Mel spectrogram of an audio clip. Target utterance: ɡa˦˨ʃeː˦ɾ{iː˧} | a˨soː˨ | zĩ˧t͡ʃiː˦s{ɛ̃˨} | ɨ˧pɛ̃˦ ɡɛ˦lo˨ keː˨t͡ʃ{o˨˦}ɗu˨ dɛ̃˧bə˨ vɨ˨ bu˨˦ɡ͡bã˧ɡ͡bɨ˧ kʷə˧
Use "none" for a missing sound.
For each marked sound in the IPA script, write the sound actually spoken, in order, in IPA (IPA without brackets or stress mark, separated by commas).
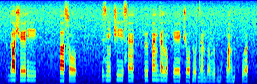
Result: iː˧, ɛ̃˧, o˨˦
